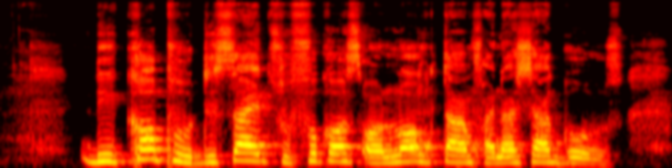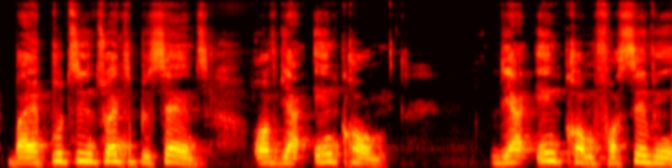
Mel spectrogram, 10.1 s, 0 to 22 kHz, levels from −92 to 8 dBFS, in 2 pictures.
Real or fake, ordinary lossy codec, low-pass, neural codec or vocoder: fake; none; none; vocoder, 48 kHz, 128 mel bands, Vocos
